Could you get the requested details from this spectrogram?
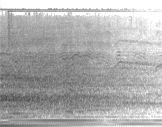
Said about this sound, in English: The barricaded White League fires a warning shot, and then we hear the rebel yell.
